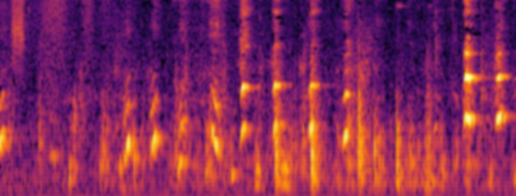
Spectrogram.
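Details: Springer Spaniel puppies, tottering through their first steps, let out soft, uneven squeaks and whines over a faint rustling background, ending in two clearer, higher cries.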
